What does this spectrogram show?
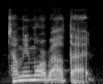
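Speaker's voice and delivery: a warm invitation to his son to talk; inviting. Shown as a demonstration. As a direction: open the door with a bright high lift. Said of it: "is the invite".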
